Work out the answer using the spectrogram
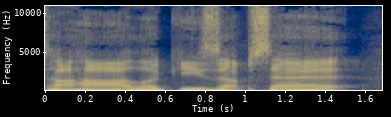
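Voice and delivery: plain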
